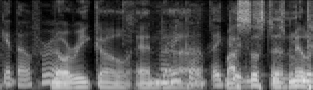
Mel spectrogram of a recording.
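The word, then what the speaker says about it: Noahreko: that's the first in middle or that's like no Rico is Noah Rico is one word yeah yeah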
